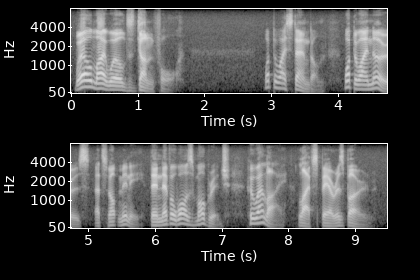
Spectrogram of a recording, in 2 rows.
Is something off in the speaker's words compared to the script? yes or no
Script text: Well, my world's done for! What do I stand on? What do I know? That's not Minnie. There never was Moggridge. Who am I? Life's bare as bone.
yes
